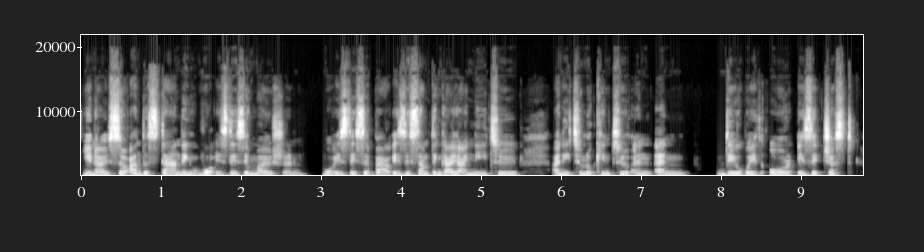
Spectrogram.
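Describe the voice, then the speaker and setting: A woman's voice: on the high side, little pitch movement, normal speed, darkish tone. A young adult woman with a Slovak accent, speaking in a casual interview as a wellbeing guest, hesitant with many restarts. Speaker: guest, emotional wellbeing facilitator.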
